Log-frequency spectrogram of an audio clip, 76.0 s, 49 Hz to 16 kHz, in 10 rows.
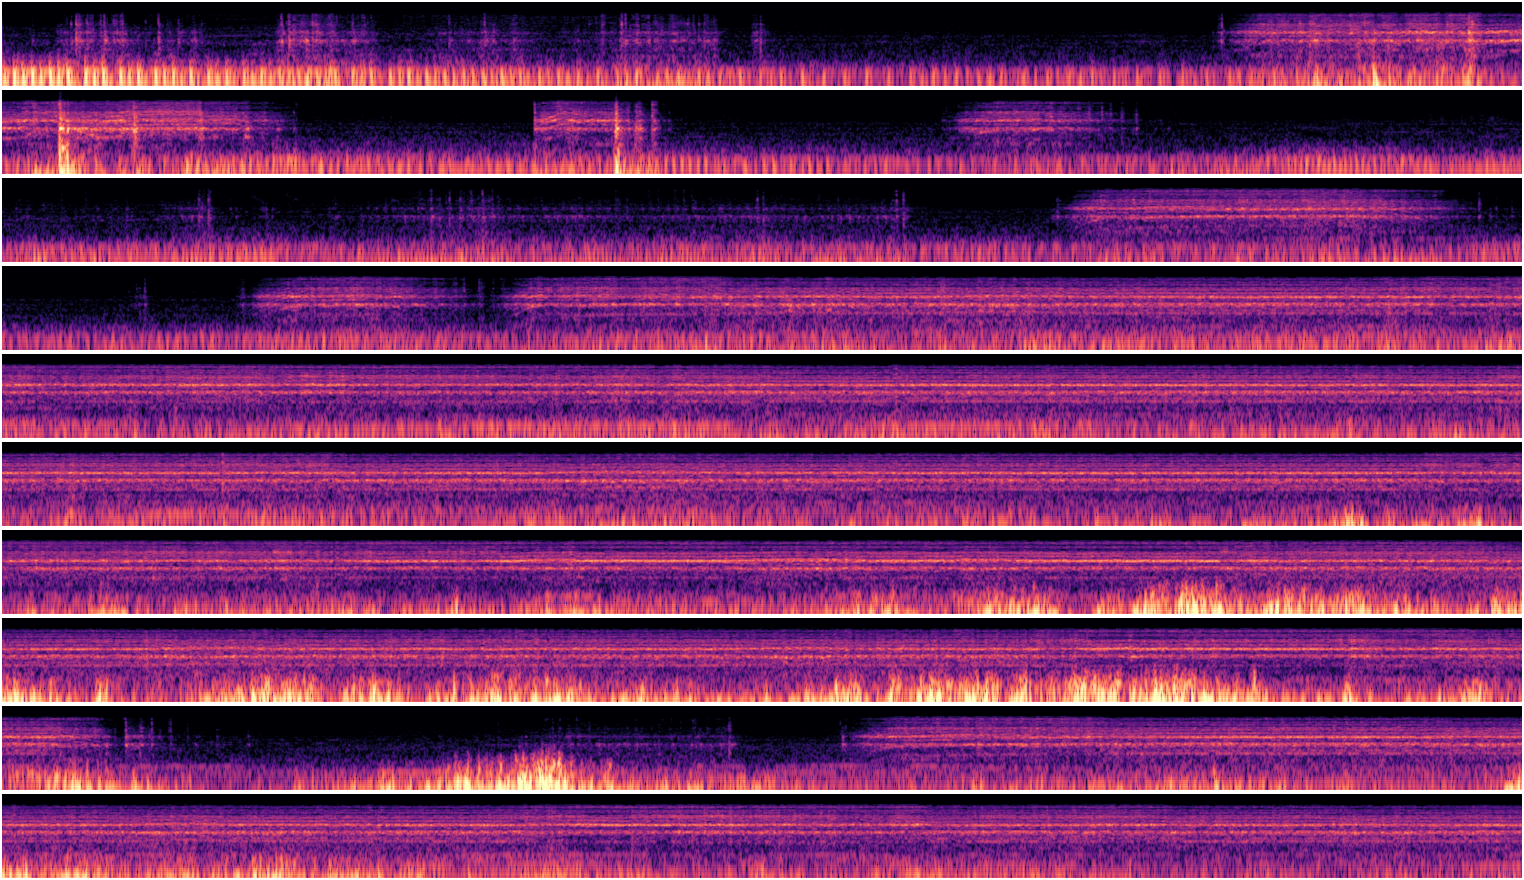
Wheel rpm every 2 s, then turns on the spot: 20, 20, 0, 110, 30, 10, 20, 0, 10, 20, 80, 20, 70, 150, 160, 160, 160, 160, 160, 160, 160, 160, 160, 160, 160, 160, 160, 160, 160, 160, 110, 0, 40, 160, 160, 160, 160, 160.
0-4 16-20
